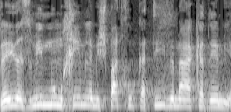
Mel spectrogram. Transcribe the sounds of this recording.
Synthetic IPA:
veajuazminːumχimlemiʃpat̪χukat̪ivemeaːkad̪emja

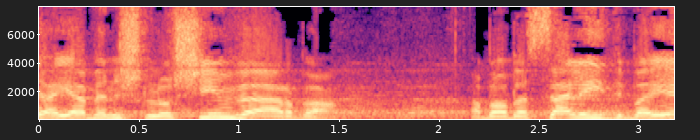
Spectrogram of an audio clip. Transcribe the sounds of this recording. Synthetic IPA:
eajabe̞nʃlo̞ʃimveaʁba̰ | ababasaleit̪baje

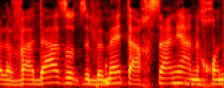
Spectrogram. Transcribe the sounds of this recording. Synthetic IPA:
alavaːdaːzo̞tzebe̞ːmethaːχsanjaːneχo̞n

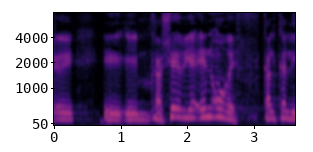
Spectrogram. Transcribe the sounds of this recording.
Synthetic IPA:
kaaʃeʁjeʔenoʁefkalkali

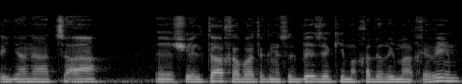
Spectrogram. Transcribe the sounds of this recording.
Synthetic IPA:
iɲanaːt͡saa | ʃeelt̪aχavat̪akneset̪̚bezekimaχave̞ʁimaːχe̞ʁim

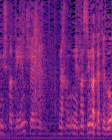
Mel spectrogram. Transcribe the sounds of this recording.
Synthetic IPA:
imiʃpat̪iimʃeemn | niχnasimlekat̪eɡo

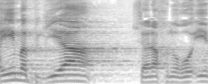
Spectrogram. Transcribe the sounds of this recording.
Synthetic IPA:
imabɡia | ʃeanaχnuʁoʔi

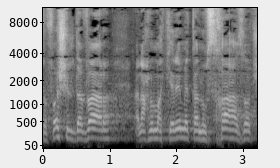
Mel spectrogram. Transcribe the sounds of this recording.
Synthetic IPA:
ofo̞ʃeld̪avaʁ | anaħnumakiʁimet̪hanusχahazo̞t̪

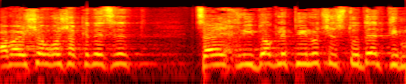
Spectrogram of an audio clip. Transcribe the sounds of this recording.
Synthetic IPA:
amajoʃevʁo̞ʃhakneset̪ | t͡saʁiχlid̪o̞ɡlepeilut̪ʃelst̪ud̪ent̪im

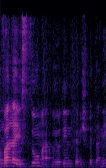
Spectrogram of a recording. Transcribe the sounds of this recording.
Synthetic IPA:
ovat̪aisumanaχnujo̞dimkemiʃbet̪ani

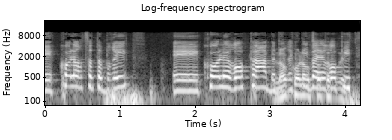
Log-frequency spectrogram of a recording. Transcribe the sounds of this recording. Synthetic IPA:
kʰo̞laʁt͡so̞tabʁit | ekʰo̞leʁo̞pabeaʁeivaeʁopi

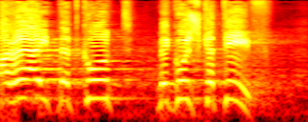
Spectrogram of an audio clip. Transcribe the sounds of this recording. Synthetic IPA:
aʁejhait̪nat̪kut̪ | meɡuʃkat̪iv

